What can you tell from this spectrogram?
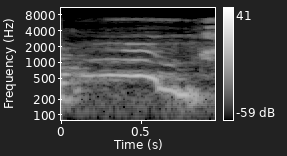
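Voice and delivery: soft, high-pitched anxious "mm"; high panicked whimper. Acted. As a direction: squeeze out a small inner squeal of worry. Inner panic behind cheerful front.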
